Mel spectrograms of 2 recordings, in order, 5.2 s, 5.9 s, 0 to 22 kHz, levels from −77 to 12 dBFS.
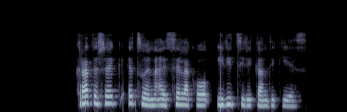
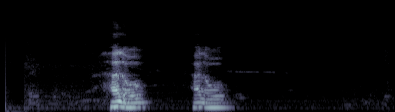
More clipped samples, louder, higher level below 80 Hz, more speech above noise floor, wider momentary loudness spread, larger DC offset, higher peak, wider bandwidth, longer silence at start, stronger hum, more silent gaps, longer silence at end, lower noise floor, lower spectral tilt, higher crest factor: neither; about the same, -19 LUFS vs -21 LUFS; about the same, -62 dBFS vs -62 dBFS; first, over 71 dB vs 50 dB; second, 10 LU vs 16 LU; neither; first, 0 dBFS vs -4 dBFS; second, 7.8 kHz vs 10 kHz; second, 1.15 s vs 1.55 s; neither; first, 3.21-3.25 s vs none; second, 0.65 s vs 2.45 s; first, under -90 dBFS vs -70 dBFS; about the same, -6.5 dB/octave vs -7.5 dB/octave; about the same, 20 dB vs 24 dB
